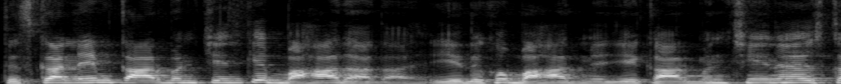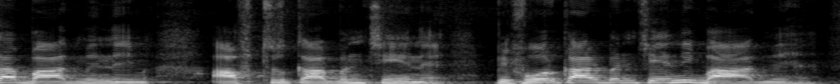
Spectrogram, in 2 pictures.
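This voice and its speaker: A male chemistry teacher giving a classroom lecture. He keeps asking whether students follow and repeats key terms slowly so they can write them down. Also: a little high. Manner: checks understanding with repeated questions; calls students "beta" warmly.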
